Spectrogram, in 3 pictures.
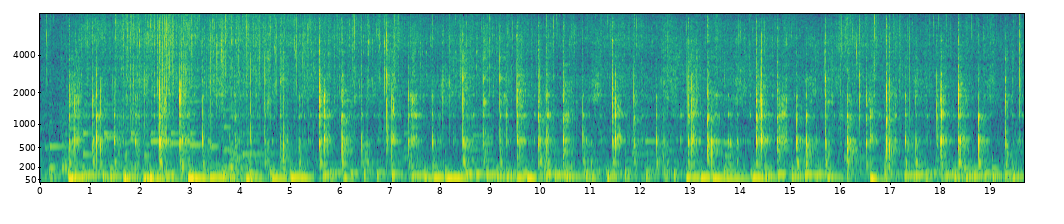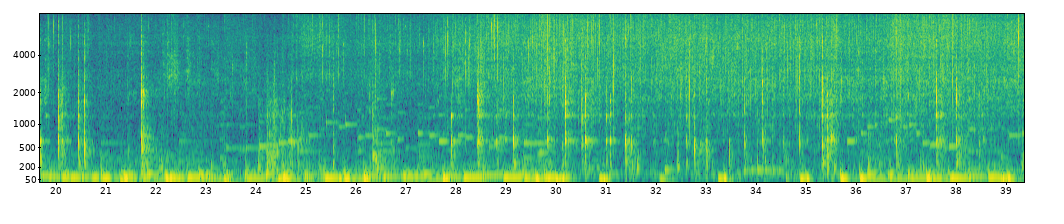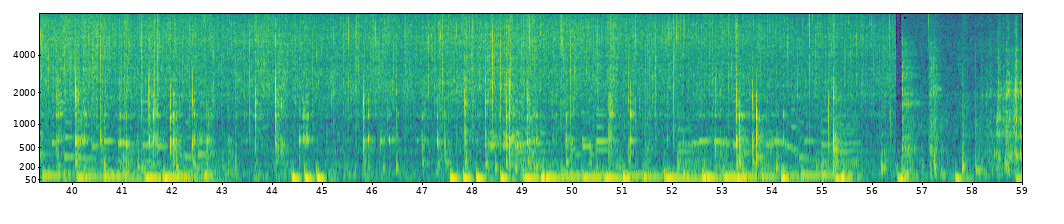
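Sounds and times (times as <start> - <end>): onion sizzling in oil: 0.0 - 56.6
utensil scraping metal pot: 3.6 - 20.7, 58.0 - 59.0.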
